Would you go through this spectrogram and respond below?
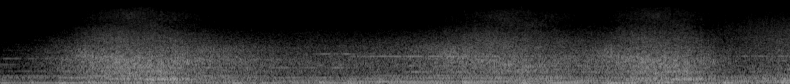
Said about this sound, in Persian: شب مهتاب با ماشین تو خیابونه. ماشین مهتاب میره تو حیاط خونه ی عشیری.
